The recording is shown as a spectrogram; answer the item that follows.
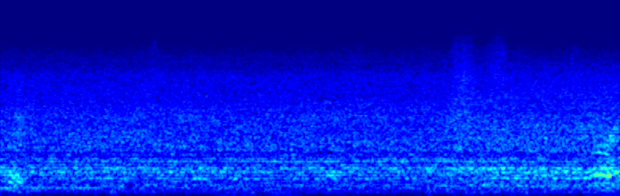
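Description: Steady room tone: a constant even hiss and hum, with no distinct events.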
